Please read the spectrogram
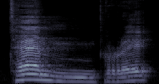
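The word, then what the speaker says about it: tempre: So in the word tɛmpre, the stress is on the first E, which is open, right? The unstressed one is closed.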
